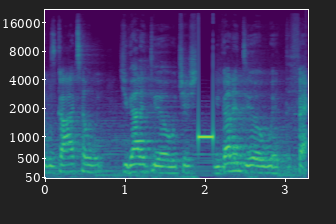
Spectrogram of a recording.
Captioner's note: beep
